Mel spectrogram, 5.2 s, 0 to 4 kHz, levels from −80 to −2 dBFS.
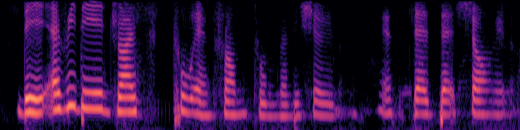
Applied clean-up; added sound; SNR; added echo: neural separator model SepFormer DNS4.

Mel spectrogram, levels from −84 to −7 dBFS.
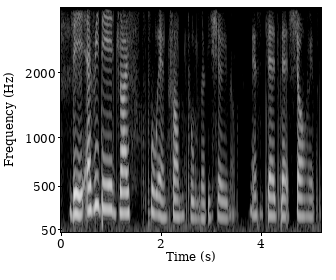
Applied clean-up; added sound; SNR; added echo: neural diffusion model UNIVERSE++.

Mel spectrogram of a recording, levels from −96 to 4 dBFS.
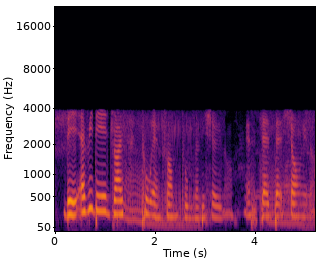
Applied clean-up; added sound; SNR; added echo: none; Drill; 17 dB; none.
